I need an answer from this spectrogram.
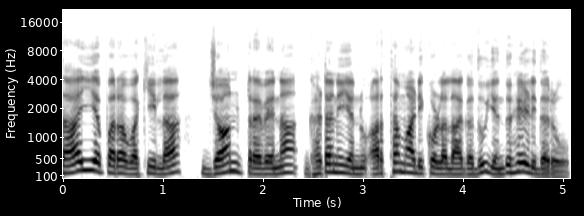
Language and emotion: Kannada, neutral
